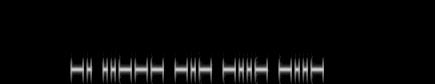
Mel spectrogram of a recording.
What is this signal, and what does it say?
Morse code, heard as a keyed tone, about 31 wpm, 700 Hz. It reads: N2KXX
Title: USA Call Signs - 5 Characters - Repeated 3x - 30wpm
